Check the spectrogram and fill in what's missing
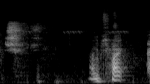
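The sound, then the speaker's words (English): A high-pitched cricket chirp sounds indoors at the start, followed by a faint lingering trill, before a voice cuts in with muffled, indistinct speech. “Because this cricket is causing you to lose complete and utter track of your thoughts.”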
